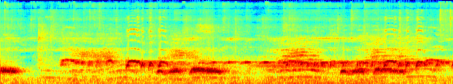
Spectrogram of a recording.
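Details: Local zebra dove lure song, full and busy: rippling high trills alternate with shorter lower coos in quick succession, continuing almost without pause as overlapping phrases run one into the next.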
